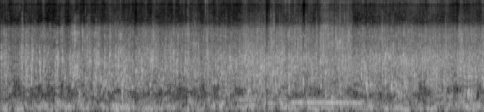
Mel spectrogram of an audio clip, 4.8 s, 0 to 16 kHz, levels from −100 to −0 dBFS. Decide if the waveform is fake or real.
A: real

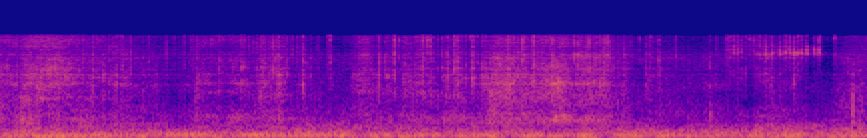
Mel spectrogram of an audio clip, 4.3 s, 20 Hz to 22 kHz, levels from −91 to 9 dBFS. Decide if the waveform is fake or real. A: fake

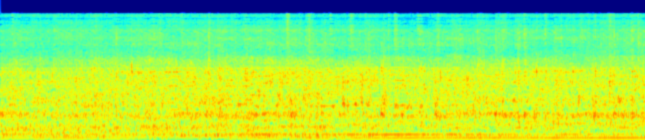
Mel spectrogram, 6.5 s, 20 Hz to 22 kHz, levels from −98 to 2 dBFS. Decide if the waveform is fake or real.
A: fake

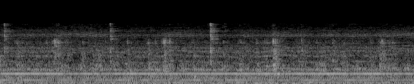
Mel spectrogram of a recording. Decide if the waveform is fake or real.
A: real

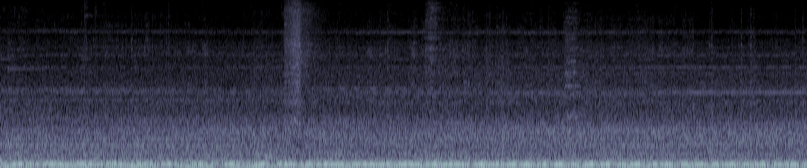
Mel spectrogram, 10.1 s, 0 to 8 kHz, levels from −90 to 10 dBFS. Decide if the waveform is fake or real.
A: real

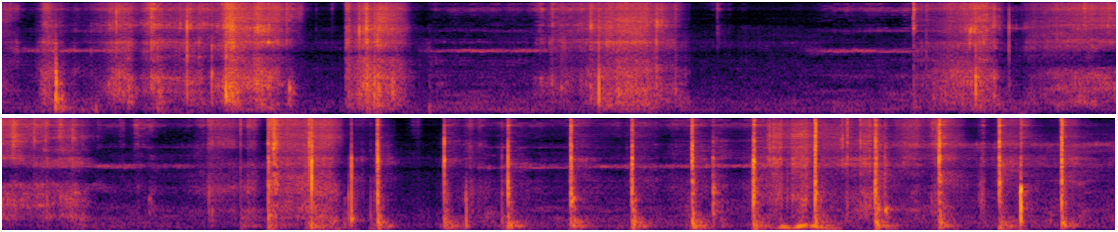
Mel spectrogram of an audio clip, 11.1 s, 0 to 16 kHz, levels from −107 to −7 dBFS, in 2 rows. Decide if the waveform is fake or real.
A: fake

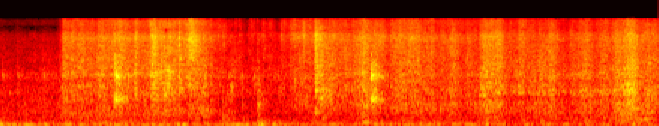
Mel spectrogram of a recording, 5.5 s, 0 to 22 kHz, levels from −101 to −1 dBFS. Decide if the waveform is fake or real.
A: real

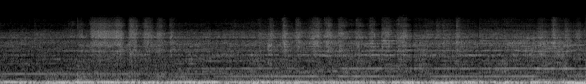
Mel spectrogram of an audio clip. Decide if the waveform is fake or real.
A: fake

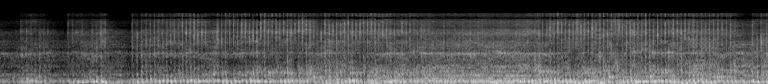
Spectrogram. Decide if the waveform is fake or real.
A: fake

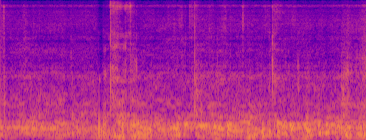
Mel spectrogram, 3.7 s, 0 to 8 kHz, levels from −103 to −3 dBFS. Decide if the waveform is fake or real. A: fake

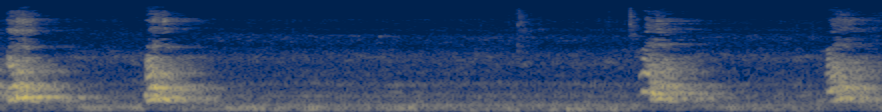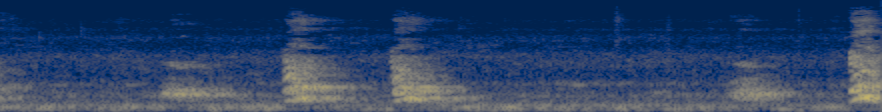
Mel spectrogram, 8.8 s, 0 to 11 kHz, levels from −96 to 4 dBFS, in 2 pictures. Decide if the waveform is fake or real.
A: real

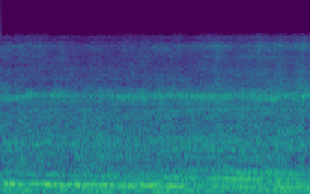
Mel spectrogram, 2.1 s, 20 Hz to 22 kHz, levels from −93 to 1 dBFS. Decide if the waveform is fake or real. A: fake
